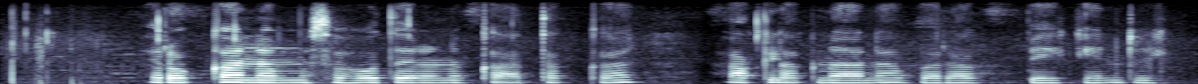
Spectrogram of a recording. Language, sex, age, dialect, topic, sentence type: Kannada, female, 18-24, Northeastern, banking, question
